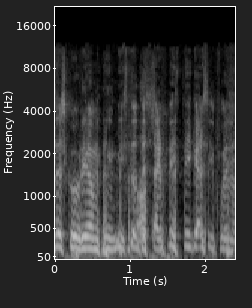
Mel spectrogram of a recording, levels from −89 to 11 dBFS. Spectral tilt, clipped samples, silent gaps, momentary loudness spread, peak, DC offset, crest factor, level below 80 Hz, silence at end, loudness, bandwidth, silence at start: -7 dB/octave; under 0.1%; none; 8 LU; -10 dBFS; under 0.1%; 14 dB; -48 dBFS; 0 s; -25 LUFS; 12 kHz; 0 s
